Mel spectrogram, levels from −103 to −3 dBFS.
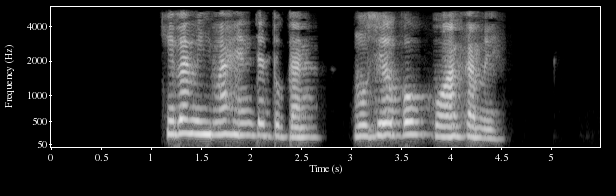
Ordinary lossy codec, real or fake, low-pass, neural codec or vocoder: AAC, 24 kbps; fake; 5.4 kHz; codec, 16 kHz, 2 kbps, FreqCodec, larger model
